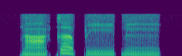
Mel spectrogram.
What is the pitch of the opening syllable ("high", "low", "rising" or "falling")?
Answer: low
